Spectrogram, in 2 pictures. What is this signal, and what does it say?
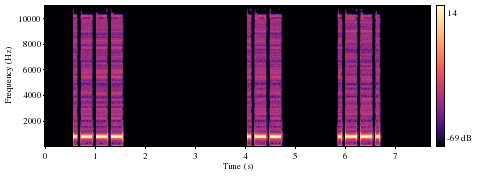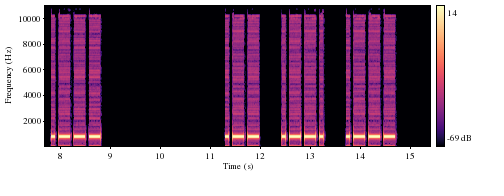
Morse code, heard as a keyed tone, about 16 wpm, spaced as for 11 wpm, 800 Hz. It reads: J W P J WPJ
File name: Combinations / Difficult Combos / WPJ WPJ1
